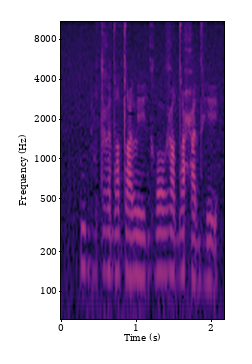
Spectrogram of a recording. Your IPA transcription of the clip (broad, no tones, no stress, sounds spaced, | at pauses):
k u bʱ ɪ tˤ ɣ u d a tˤ ʊ l e ɡʱ ɔ ɣ ɛ dˤ u ħ a dʱ e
